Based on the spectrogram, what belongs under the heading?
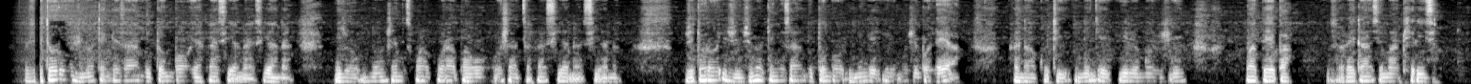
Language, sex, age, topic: Ndau, male, 25-35, health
